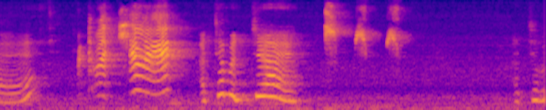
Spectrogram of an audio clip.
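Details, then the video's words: An Alexandrine parakeet talks indoors in short, speech-like phrases with swooping tones, then gives a few sharp, high chirps. "Sweetest Talking parrot Alexandrine"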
